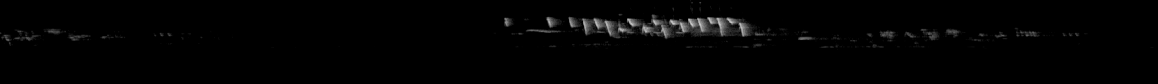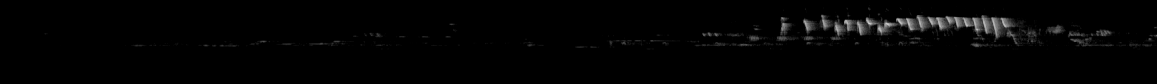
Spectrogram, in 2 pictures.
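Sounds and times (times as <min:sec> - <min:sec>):
Tennessee Warbler singing: 0:00.0 - 0:23.1.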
